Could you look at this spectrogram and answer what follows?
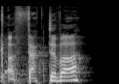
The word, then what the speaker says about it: Affectiva: Is it pronounced, Affectiva? – Affectiva, and many, many others.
